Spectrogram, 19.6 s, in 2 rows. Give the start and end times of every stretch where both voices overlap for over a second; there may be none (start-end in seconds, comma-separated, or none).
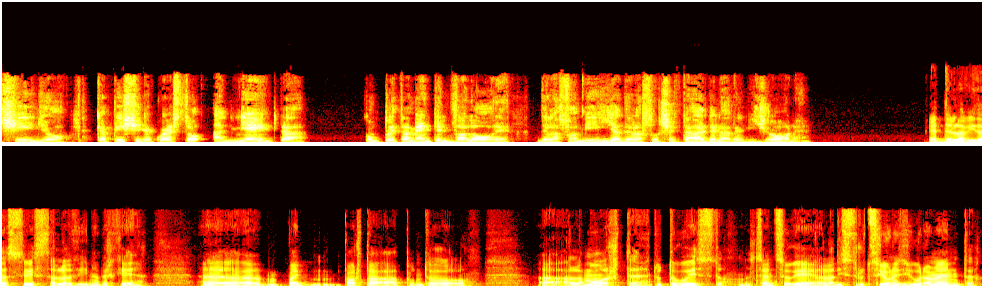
none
